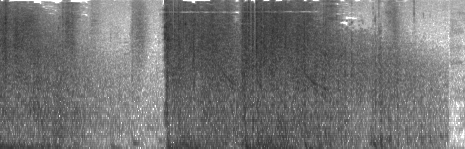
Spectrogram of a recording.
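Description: Pump shotgun fire in the video game Fortnite: loud, close, booming blasts with long noisy tails that merge into a dense roar, then cut off abruptly.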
